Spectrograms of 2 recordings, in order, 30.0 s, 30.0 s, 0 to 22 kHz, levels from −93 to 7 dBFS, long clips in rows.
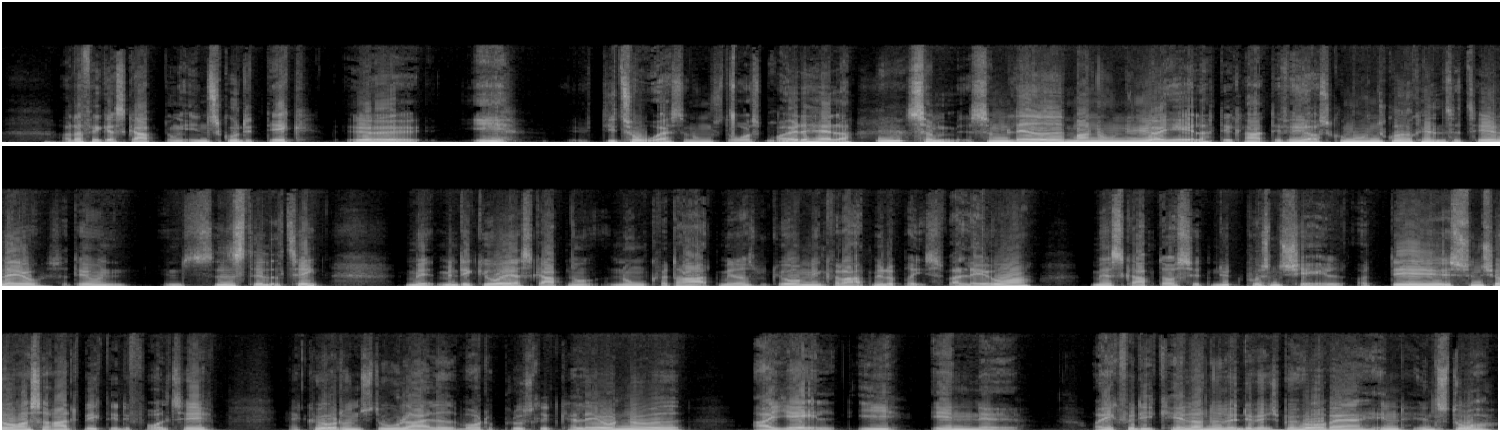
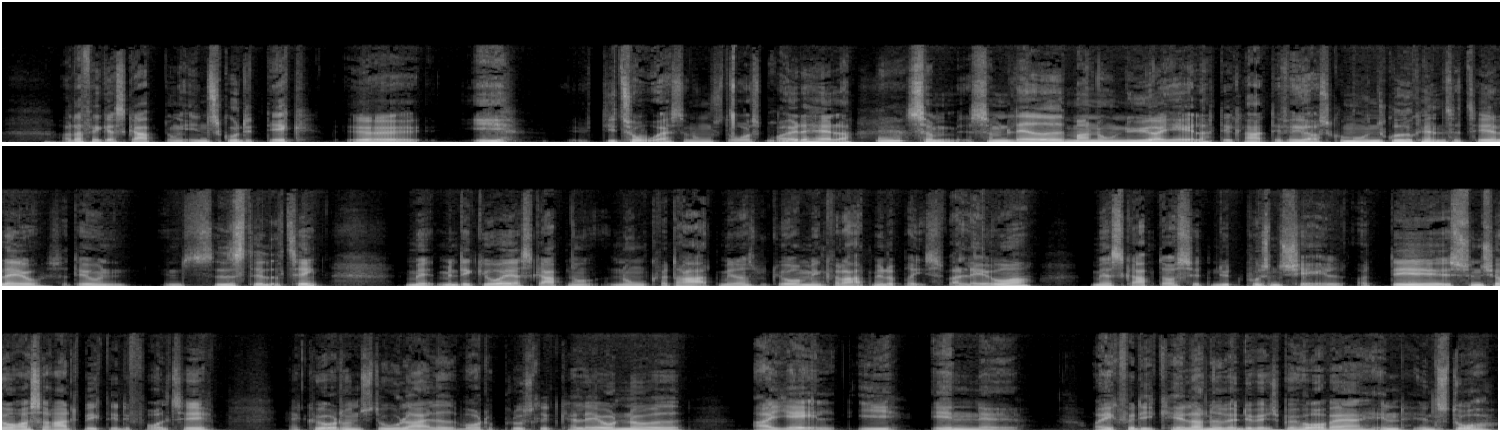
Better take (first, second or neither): second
